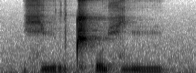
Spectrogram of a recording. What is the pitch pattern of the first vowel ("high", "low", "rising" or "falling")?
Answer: low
